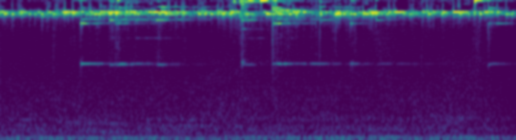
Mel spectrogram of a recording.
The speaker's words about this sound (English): Supplies include wood, fishing line, keys, old nails, and little bells that all come together to form a beautiful tinkling sound for your porch or window.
